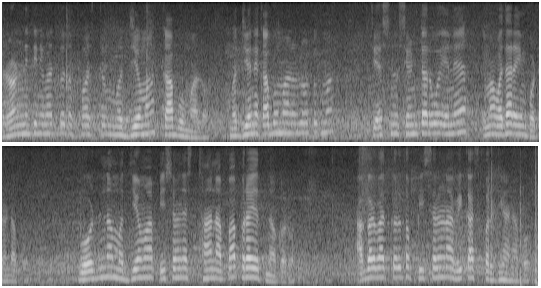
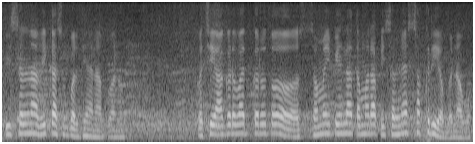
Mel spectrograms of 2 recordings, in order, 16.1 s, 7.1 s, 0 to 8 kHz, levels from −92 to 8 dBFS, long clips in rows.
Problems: none marked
